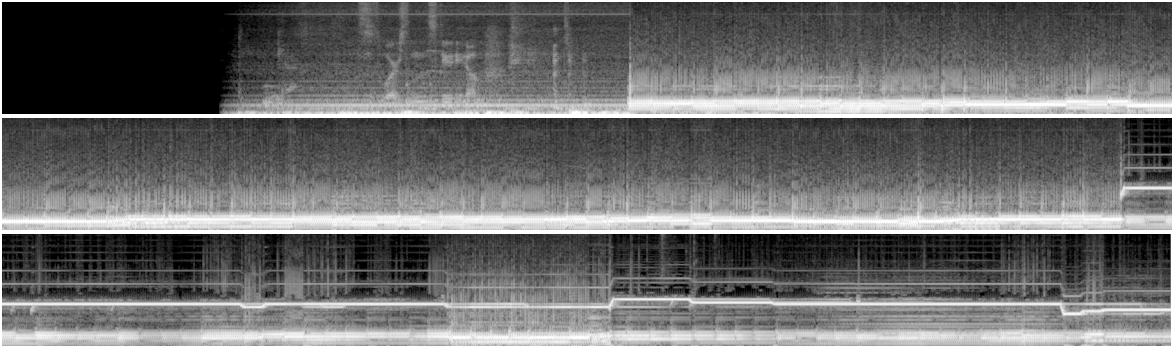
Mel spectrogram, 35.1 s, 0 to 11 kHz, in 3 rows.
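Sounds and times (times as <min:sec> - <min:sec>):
organ-like keyboard chords: 0:02.8 - 0:35.0
bass guitar: 0:04.8 - 0:35.0
high held note: 0:06.3 - 0:35.0.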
